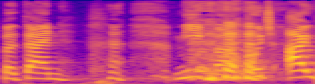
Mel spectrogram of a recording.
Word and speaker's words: Miedema: And before the last podcast, Allison and I looked up on several videos how to say her name, and there was like a how to pronouncer, and it was like Miedema.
